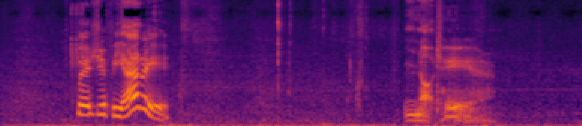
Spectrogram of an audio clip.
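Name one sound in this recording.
A middle-aged man speaks briefly in short, drawn-out phrases.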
